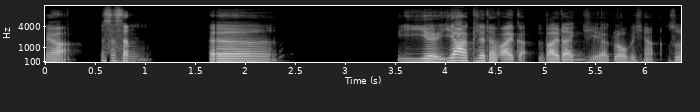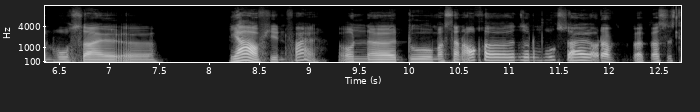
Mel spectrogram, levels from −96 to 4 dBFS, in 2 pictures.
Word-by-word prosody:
Ja. 135 -2 -2 0.3
Ist 150 - -9
das 175 - -5
dann, 165 -4 -4 0.6
äh 155 0 +1 1.2
J 155 0 0
ja, 185 +4 +7
Kletterwalg 150 -5 0 0.2
Wald 130 -1 +2
eigentlich 120 +1 -4
eher, - - -7
glaube 115 +1 -6
ich, 125 - -15
ja. 130 - -11
So 140 -1 -12
'n 130 -1 -16
Hochseil 120 -3 -1
äh - - -39 0.7
ja, - - +8
auf - - -10
jeden 125 0 -10
Fall, 195 -6 -4 0.2
und, 145 -1 -6
äh, 130 +1 +3
du 140 0 -3
machst 145 +1 -6
dann - - 0
auch, 195 +1 +1
äh, 195 -1 +2
in 200 - -11
so 200 - -3
'nem 200 -1 -14
Hochseil 200 -2 +1
oder 150 -3 0 0.2
wa - - -3
was 145 0 -4
ist 155 - -16
145 Hz, 175 wpm, -25 LUFS, 130-160 Hz, 1.2 s, ja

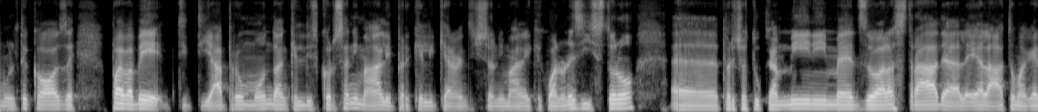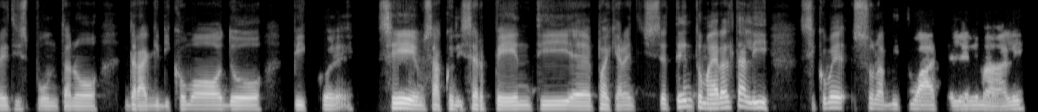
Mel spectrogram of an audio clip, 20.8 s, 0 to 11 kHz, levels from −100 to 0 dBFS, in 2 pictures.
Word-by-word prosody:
molte 105 +4 -4
cose. 115 -1 +1 0.3
Poi 140 -3 +5
vabbè, 125 -2 +3
ti 105 - -14
ti 110 - -5
apre 105 +3 -1
un 115 - -2
mondo 120 +2 0
anche 115 -1 -2
il 110 - -2
discorso 110 +2 -4
animali, 110 -6 -1
perché 105 +2 -6
lì 100 -1 -5
chiaramente 90 -1 -6
ci 105 - -13
sono 95 - -6
animali 95 -1 -3
che - - -13
qua 100 - 0
non 100 +4 -1
esistono, 130 +3 +2 0.3
ehm, 100 -1 0
perciò 120 0 -1
tu 120 +1 -3
cammini 120 +2 +2
in 115 - 0
mezzo 115 0 +4
alla 120 +2 +4
strada 115 -1 +2
e - - +2
a 100 - +2
le 105 +1 -1
e 105 - 0
a 110 - +2
lato, 105 +3 0
magari 105 0 0
ti 105 - -11
spuntano, 100 -1 -2 0.2
draghi 105 -2 -1
di 100 - -9
Komodo, 110 -1 +1 0.3
piccole 110 0 -3 0.2
sì, 140 -2 +7
un 110 - -1
sacco 110 +2 -2
di 110 - -2
serpenti, 110 0 +1
e 105 -1 +4
poi 115 -4 +1
chiaramente 110 0 -6
ci - - -12
stai 135 - -3
attento, 175 -1 0
ma 135 - +3
in 135 - +6
realtà 155 +5 +2
lì, 150 -1 +3 0.3
siccome 150 +1 -1
sono 130 -3 -5
abituati 115 -2 -1
agli 110 0 -1
animali 105 +1 -1
110 Hz, 185 wpm, -24 LUFS, 105-120 Hz, 0.3 s, sì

